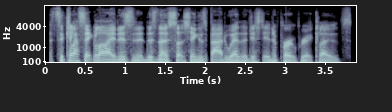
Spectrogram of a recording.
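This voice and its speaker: Deep-voiced man hosting a podcast interview. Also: fairly quick, no echo, clean studio sound. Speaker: podcast host. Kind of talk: interview chat, brief interjections.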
